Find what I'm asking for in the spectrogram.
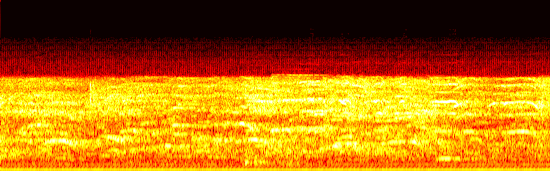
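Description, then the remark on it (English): A volleyball crowd cheers and roars in a dense, unbroken wash of noise during a match between the Cardinals and the Sting, swelling slightly partway through, with indistinct voices blending into the steady din. “Crowd starting to get into it here.”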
